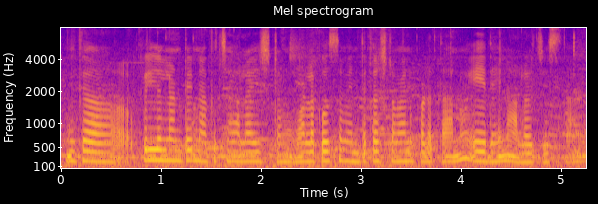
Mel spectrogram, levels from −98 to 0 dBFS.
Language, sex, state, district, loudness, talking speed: Telugu, female, Telangana, Nalgonda, -17 LUFS, 160 wpm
